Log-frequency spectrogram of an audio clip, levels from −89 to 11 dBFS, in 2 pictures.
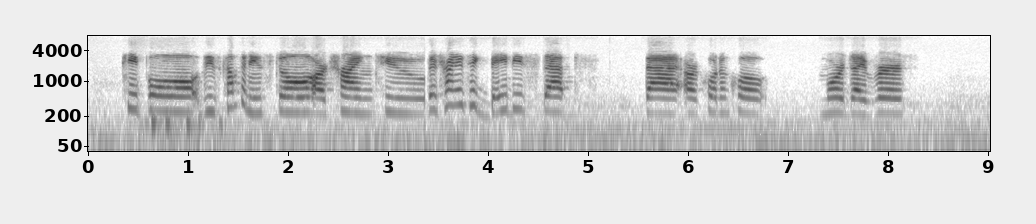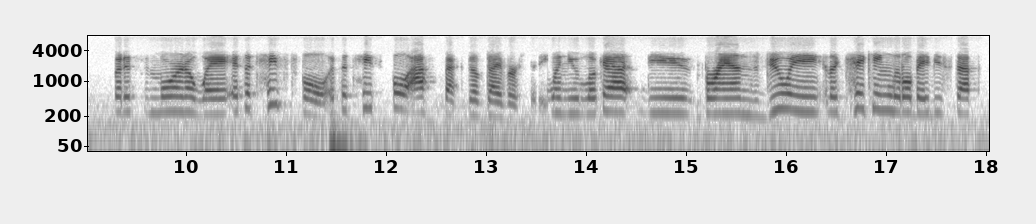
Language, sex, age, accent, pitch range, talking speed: English, female, 20-39, American, 215-245 Hz, 150 wpm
